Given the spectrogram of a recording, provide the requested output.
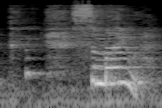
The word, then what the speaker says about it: Samyra: Samyra.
